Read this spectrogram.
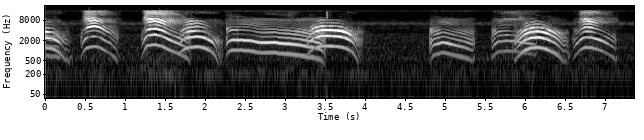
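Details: Kitten crying with a cluster of short high meows around one long, drawn-out wavering meow, then a pause before a few more sharp arched calls.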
